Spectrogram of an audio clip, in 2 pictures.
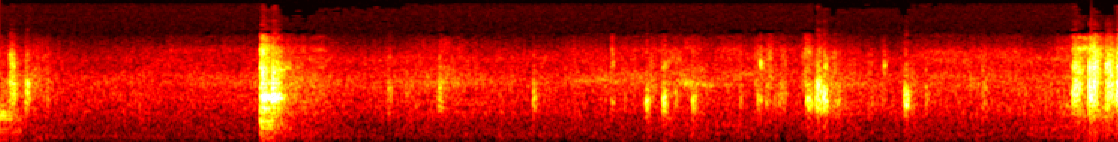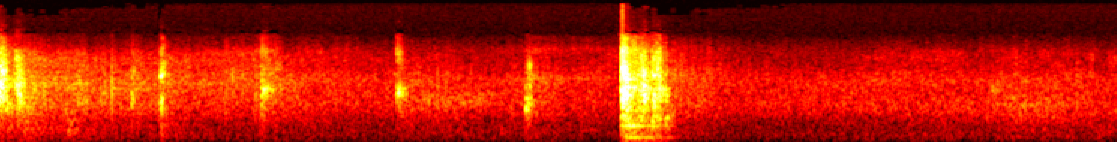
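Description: A hand tool clicking, scraping and knocking against metal and plastic scrap parts as they are worked apart. There are scattered light clicks throughout and three louder knocks: about two seconds in, around the middle, and near the end.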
